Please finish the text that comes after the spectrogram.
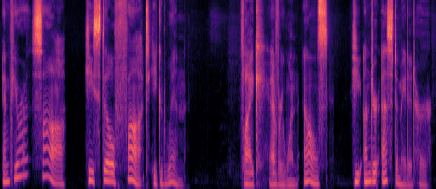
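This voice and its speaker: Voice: medium pitch, big pitch swings, slow pace, mellow, dry recording, clean studio sound. A narrator reading a scripted fantasy story in a solemn, theatrical storytelling manner.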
